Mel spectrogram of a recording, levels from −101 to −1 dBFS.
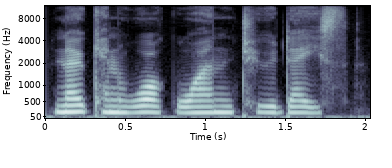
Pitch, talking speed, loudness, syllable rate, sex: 185 Hz, 175 wpm, -19 LUFS, 3.8 syllables/s, female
